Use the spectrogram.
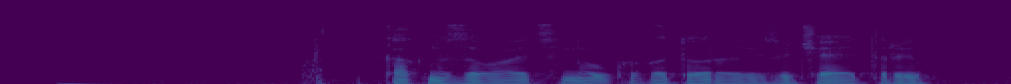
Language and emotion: Russian, neutral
